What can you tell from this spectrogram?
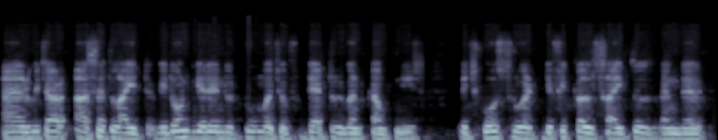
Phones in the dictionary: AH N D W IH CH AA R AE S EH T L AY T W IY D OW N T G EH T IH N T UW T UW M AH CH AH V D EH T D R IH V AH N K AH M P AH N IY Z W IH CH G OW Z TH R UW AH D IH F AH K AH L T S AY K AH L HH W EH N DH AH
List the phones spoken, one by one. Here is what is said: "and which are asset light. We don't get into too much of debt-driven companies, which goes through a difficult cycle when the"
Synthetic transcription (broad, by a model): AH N D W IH CH AA R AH S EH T L AY T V IY D OW N T G EH T IH N T UW T UW M AH CH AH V D EH T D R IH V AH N K AH M P AH N IY Z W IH CH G OW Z T R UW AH D IH F AH K AH L T S AY K AH L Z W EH N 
